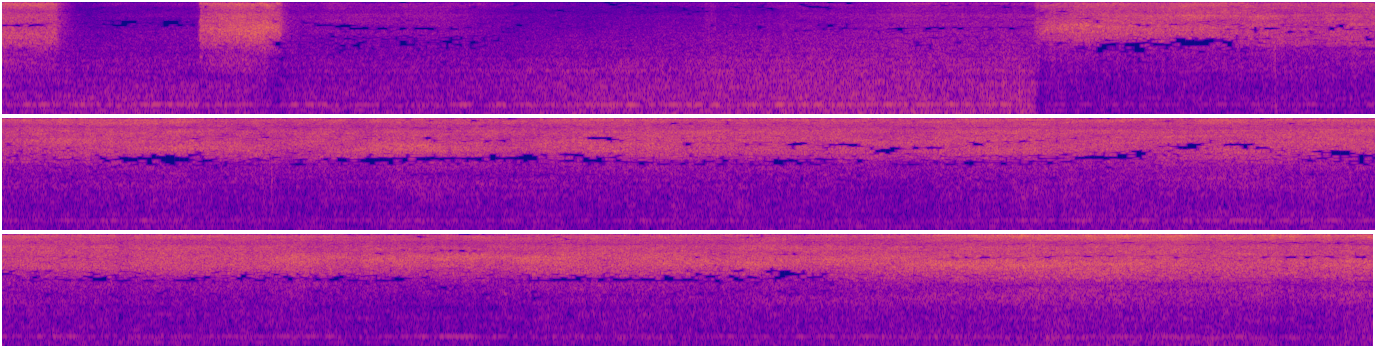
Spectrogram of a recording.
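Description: A spray gun hisses steadily, close by.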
